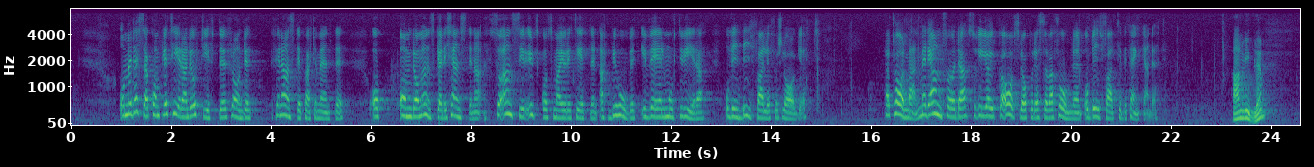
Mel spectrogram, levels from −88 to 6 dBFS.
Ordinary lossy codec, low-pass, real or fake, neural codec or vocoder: AAC, 48 kbps; 7.2 kHz; real; none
